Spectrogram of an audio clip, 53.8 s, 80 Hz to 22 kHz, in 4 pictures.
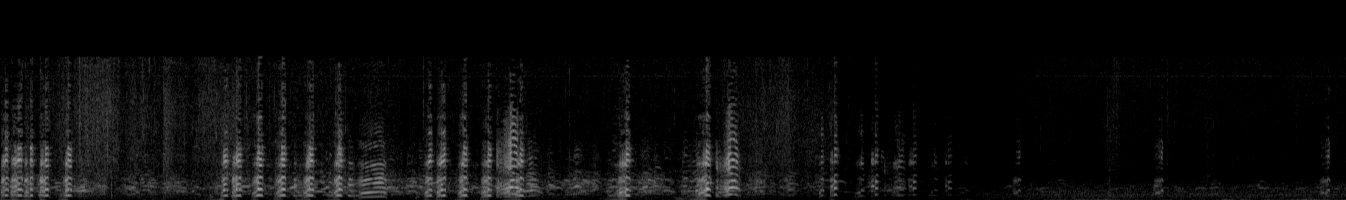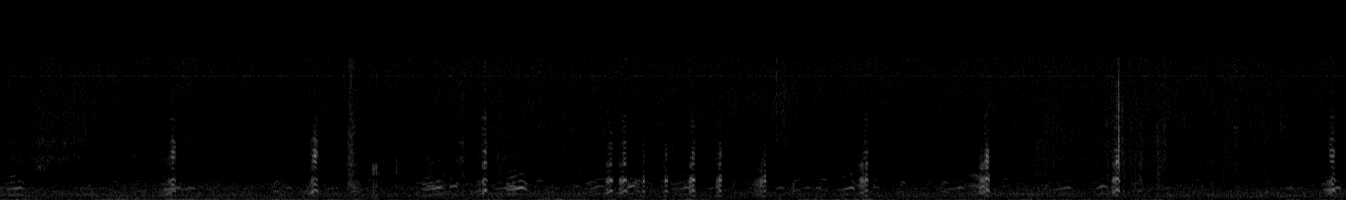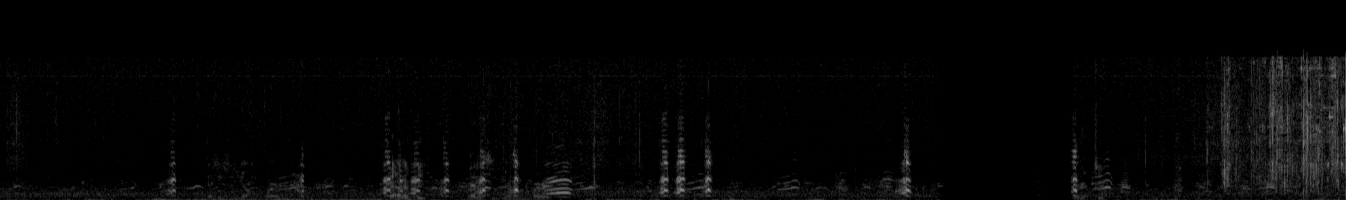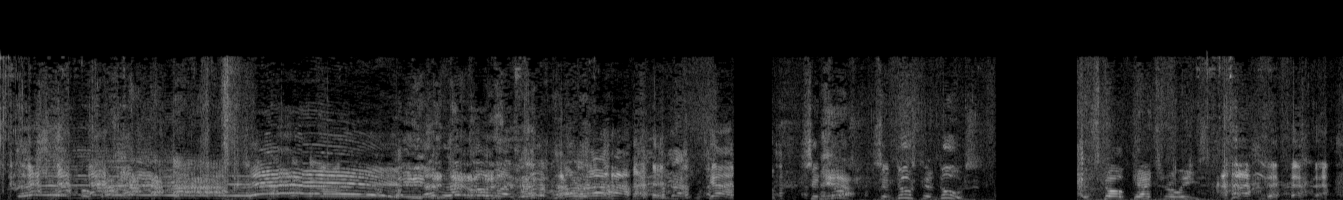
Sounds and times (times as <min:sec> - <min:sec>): Honk: 0:00.0 - 0:10.8, 0:11.5 - 0:13.9, 0:14.6 - 0:15.6, 0:16.2 - 0:25.1, 0:26.3 - 0:29.0, 0:29.6 - 0:36.4, 0:37.6 - 0:41.6.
